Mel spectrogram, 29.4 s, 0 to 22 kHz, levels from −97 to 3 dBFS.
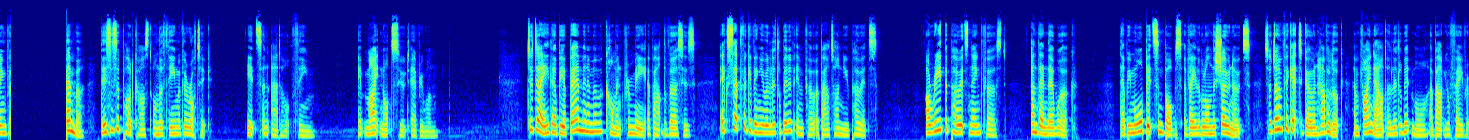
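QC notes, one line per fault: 0.21–1.33 s: audio dropout to a faint residue; speech cuts abruptly for about 1.1 s, leaving only hiss roughly 55 dB down, likely signal lost while the path stayed live.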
